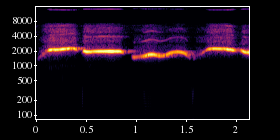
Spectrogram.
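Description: A person whistles a short wavering melody, several sustained notes that dip and rise with brief breaks between them, clear with no talking.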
